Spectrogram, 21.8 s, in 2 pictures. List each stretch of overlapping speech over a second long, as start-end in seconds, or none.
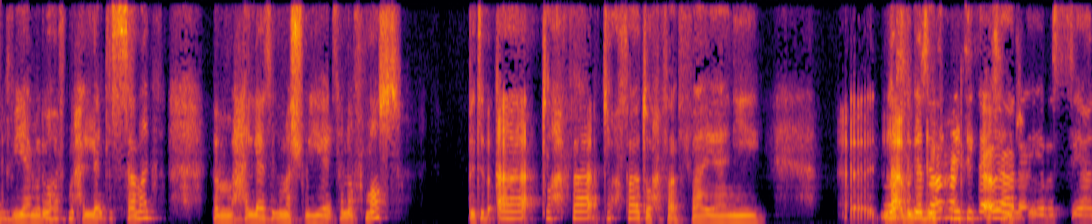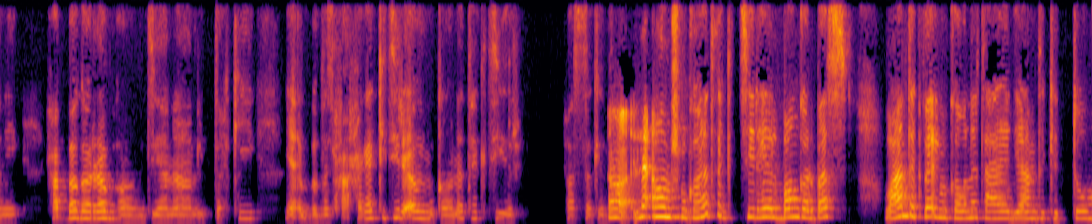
8.8-10.3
